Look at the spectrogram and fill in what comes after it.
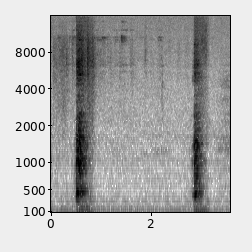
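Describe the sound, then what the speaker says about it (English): Two short, distant dog barks at home, separated by a couple of seconds of quiet over a low hum. "I do want to halfway listen to the dogs"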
